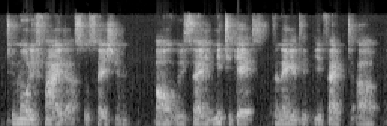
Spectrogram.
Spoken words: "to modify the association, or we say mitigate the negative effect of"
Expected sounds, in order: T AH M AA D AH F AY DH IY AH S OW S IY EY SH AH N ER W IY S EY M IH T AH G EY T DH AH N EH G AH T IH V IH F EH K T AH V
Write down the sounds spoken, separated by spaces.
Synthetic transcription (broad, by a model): T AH M AA D AH F AY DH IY AH S OW S IY EY SH AH N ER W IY S EY M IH T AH G EY T DH AH N EH G AH T IH V IH F EH K T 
